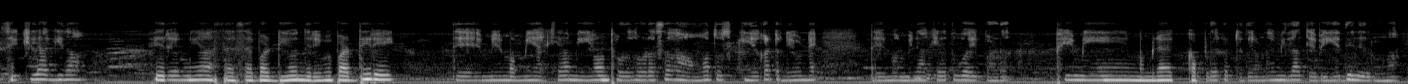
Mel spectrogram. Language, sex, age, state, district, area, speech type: Dogri, female, 30-45, Jammu and Kashmir, Samba, rural, spontaneous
